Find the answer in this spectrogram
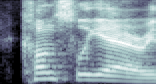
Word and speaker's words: consigliere: Is that you say it? Consigliere? Consigliere, that sounds a little bit more like how you say it.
